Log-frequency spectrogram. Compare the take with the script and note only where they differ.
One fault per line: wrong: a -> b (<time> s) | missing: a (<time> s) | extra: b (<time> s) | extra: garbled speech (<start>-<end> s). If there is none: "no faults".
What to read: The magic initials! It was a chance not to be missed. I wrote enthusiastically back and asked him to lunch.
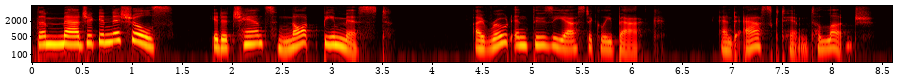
missing: was (1.9 s)
missing: to (2.9 s)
